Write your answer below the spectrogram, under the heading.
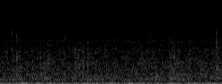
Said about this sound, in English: If you listen very carefully, you can just make out the gentle pattering of the rain against the window.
